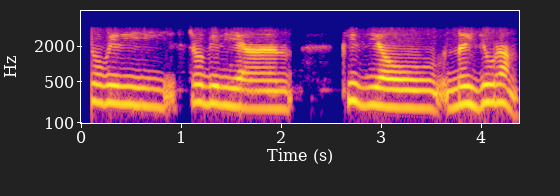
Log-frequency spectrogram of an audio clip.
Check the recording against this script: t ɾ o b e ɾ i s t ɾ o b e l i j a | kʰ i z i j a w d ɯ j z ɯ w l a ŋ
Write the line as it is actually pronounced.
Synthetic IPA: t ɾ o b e ɾ i s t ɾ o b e ɾ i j a | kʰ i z i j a w n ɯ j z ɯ w ɾ a ŋ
